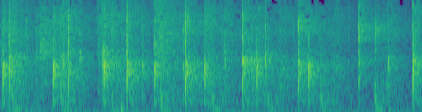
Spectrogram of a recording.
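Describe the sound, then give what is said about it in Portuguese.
A small group claps for civil servants after a project is voted through. The many crisp, separate hand claps fall in a loose, uneven rhythm rather than merging into a roar. “Gostaria que pudesse dar uma salva de palmas para os servidores que estão aqui, para esse projeto que foi votado.”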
